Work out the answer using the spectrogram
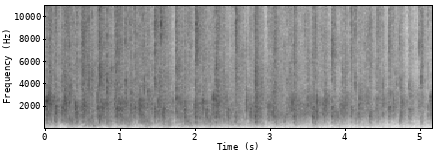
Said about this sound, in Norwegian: Jeg synes, Kanskje vi skal ta den applausøvelsen akkurat nå, eller? Ja.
